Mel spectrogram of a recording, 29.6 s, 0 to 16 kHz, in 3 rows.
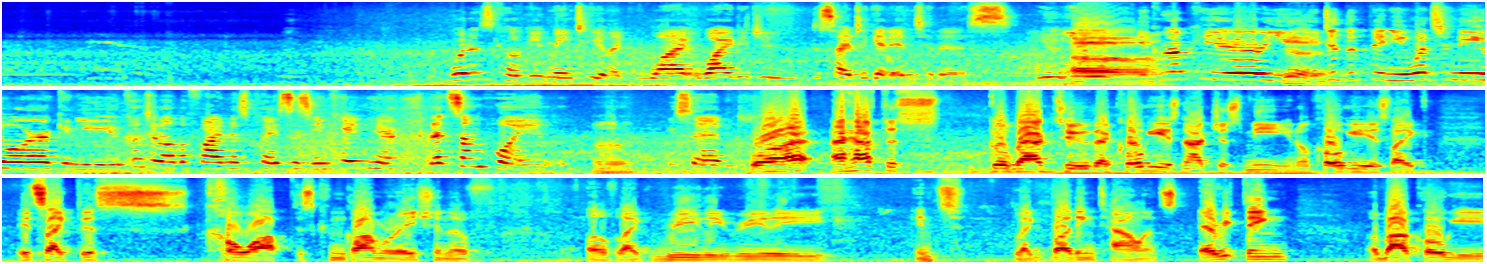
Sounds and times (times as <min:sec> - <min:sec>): Speech: 0:06.9 - 0:09.2, 0:09.9 - 0:23.0, 0:23.7 - 0:29.6.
